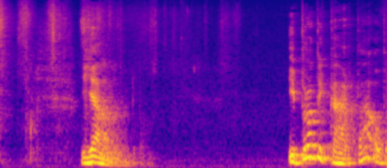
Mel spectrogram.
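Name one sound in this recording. Playing cards rustle and slide as they are handled.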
